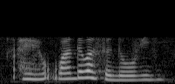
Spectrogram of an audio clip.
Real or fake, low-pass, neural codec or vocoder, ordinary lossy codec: real; 3.6 kHz; none; none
